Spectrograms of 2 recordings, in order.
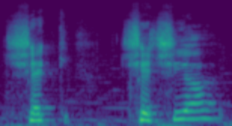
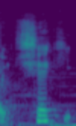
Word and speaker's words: Czechia: Thankfully, the country's split in two, because the how do you pronounce that? Czechia? No, Czechia.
